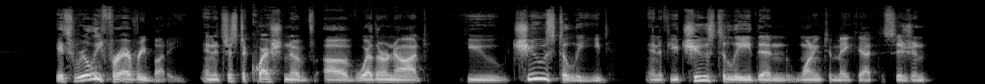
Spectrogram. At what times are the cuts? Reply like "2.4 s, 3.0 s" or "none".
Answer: none

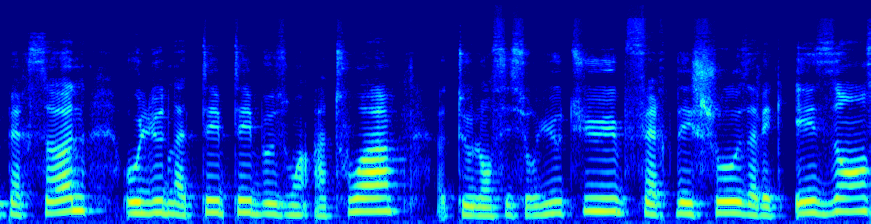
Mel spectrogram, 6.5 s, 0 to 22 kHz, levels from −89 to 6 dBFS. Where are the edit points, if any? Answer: 1.3 s, 1.7 s

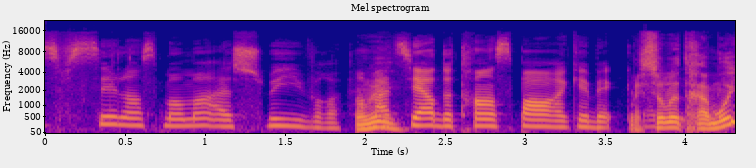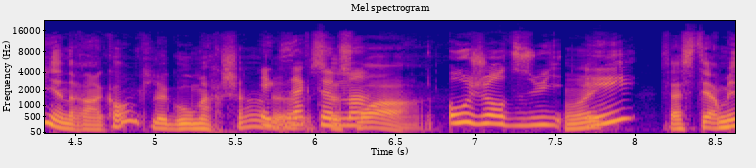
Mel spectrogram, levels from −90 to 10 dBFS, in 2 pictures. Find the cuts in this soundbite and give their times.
1.9 s

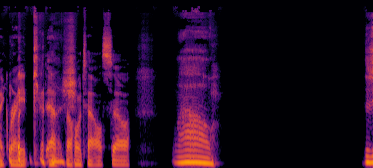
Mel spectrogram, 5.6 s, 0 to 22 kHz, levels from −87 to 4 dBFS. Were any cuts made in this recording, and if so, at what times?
none

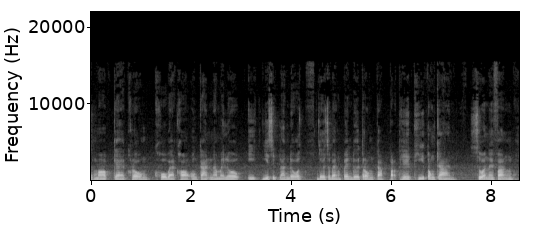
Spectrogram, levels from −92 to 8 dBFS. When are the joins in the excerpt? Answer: 1.7 s

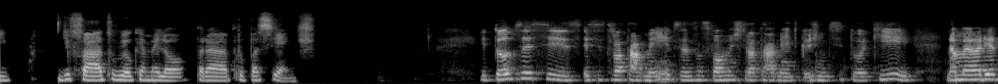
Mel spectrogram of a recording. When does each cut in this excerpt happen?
none

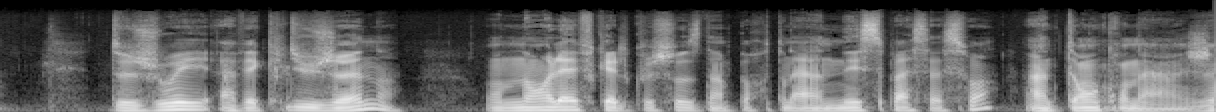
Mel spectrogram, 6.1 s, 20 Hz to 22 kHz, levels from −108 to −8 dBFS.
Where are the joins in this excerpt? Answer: 1.4 s, 3.9 s, 5.1 s

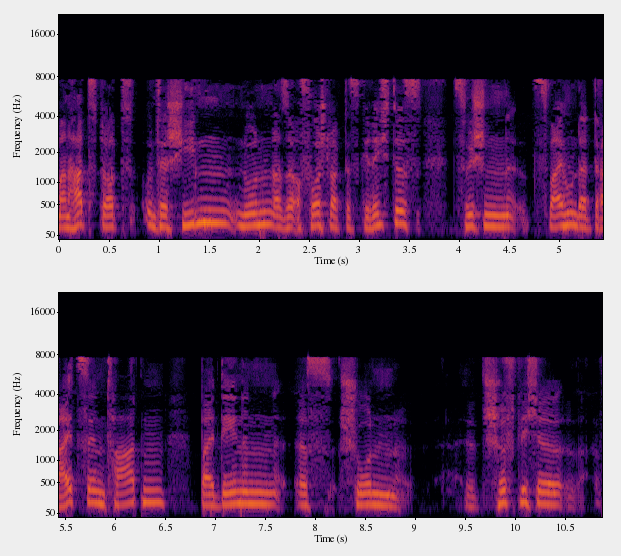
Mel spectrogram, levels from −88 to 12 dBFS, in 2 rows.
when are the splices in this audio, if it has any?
none

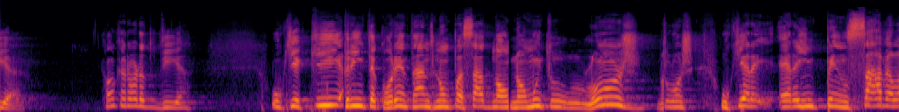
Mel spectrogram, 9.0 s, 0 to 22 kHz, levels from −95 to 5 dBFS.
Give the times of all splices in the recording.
3.4 s, 4.3 s, 5.1 s, 6.6 s

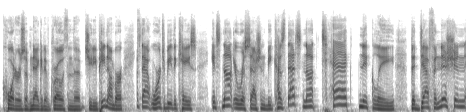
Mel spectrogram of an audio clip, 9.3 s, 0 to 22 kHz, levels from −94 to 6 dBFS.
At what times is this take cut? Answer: 1.7 s, 2.7 s, 4.7 s

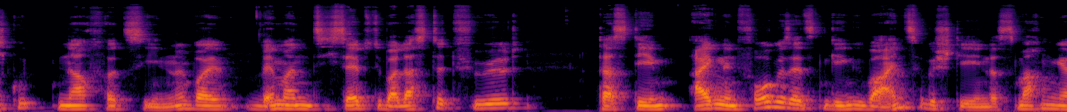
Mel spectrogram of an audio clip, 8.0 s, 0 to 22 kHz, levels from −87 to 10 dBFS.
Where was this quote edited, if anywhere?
none

